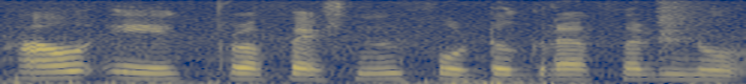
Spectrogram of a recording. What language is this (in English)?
Konkani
